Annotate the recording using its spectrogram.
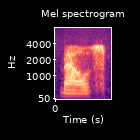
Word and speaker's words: Deadmau5: So he's created visuals for many popular music artists, Depeche Mode, Deadmau5, it's actually pronounced mouse, but it's spelled M-A-U, Vandergram, Diplo, and many others.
